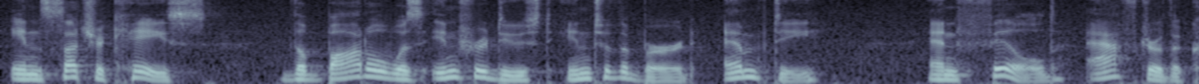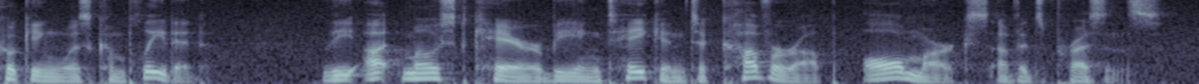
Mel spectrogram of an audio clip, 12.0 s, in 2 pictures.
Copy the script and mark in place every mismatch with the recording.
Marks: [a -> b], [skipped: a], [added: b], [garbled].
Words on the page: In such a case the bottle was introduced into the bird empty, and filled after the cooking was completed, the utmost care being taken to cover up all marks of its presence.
In such a case the bottle was introduced into the bird empty, and filled after the cooking was completed, the utmost care being taken to cover up all marks of its presence.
